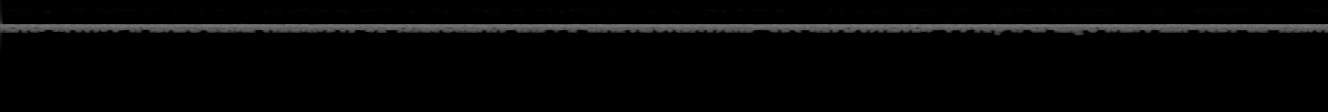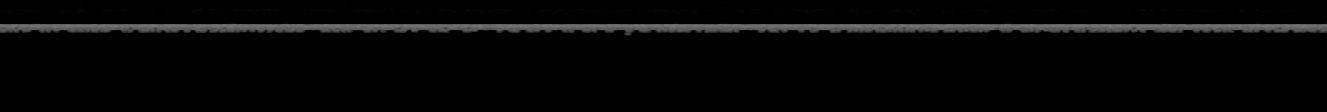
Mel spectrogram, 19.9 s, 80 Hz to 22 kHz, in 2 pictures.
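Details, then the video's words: Ruspolia katydid song, 2020 National Institute of Biological Resources recording: a long, monotonous, very high-pitched buzzing drone that runs without pause at constant loudness over a quiet background. "매부리, 여러번 듣기, 곤충소리"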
